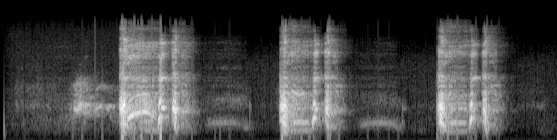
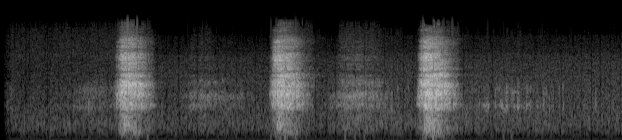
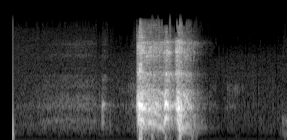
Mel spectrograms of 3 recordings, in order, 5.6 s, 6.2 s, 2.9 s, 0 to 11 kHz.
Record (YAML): three_cough_length: 5.6 s
three_cough_amplitude: 30103
three_cough_signal_mean_std_ratio: 0.36
exhalation_length: 6.2 s
exhalation_amplitude: 4714
exhalation_signal_mean_std_ratio: 0.34
cough_length: 2.9 s
cough_amplitude: 31607
cough_signal_mean_std_ratio: 0.26
survey_phase: beta (2021-08-13 to 2022-03-07)
age: 45-64
gender: Female
wearing_mask: 'No'
symptom_none: true
symptom_onset: 2 days
smoker_status: Never smoked
respiratory_condition_asthma: false
respiratory_condition_other: false
recruitment_source: REACT
submission_delay: 0 days
covid_test_result: Negative
covid_test_method: RT-qPCR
